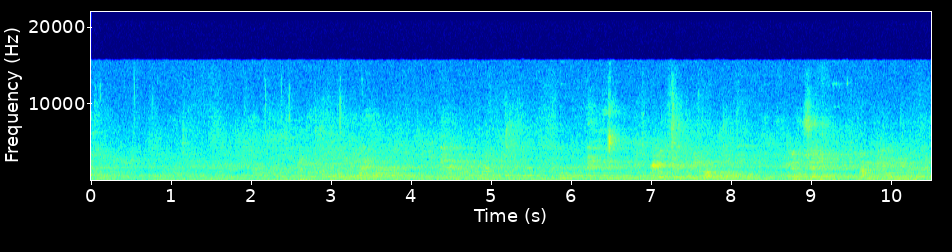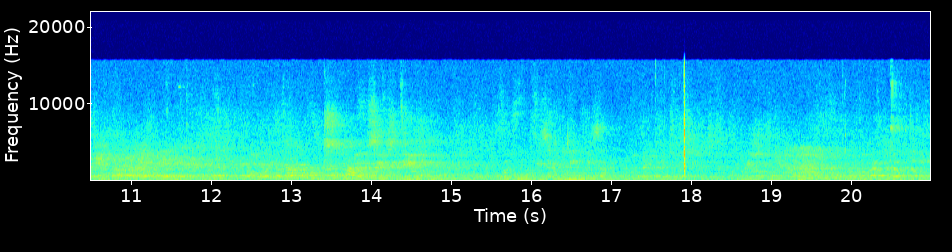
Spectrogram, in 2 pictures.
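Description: A young woman talks at a distance.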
